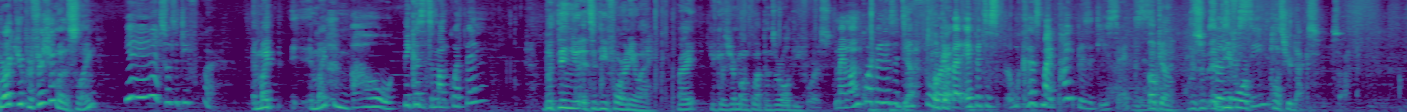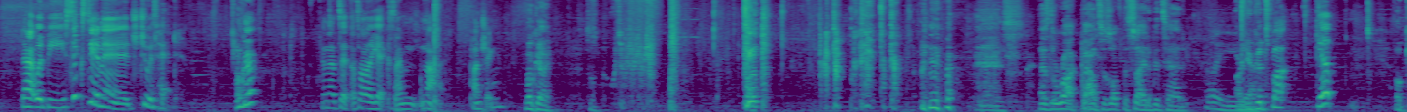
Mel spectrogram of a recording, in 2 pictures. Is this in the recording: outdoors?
no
